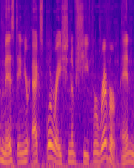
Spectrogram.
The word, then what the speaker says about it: Siofra: in your exploration of shifa river and maybe you learned how to pronounce shiffer river for yourself if there's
